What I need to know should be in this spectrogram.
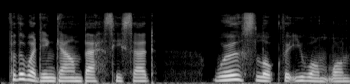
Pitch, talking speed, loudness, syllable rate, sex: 165 Hz, 225 wpm, -17 LUFS, 5.7 syllables/s, female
